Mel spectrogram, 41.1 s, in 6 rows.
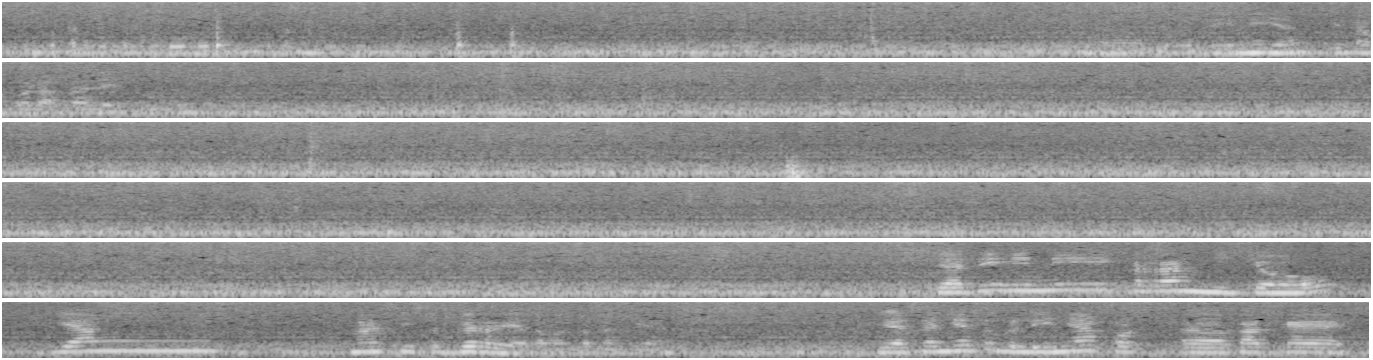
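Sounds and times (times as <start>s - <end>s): mussels sizzling in oil: 0.0s - 41.0s
short knock: 17.6s - 17.8s.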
